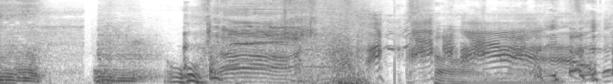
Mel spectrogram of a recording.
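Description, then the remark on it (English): A loud, close run of fart noises: several brassy, buzzing blasts in a row, the longer ones bending up and down in pitch and sputtering out, with no talking. “So they guess first, and then you hear the actual windy pop.”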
